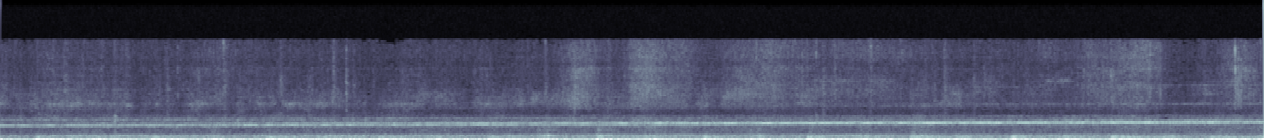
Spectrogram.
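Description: A motor whines steadily inside a train, slowly rising in pitch.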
